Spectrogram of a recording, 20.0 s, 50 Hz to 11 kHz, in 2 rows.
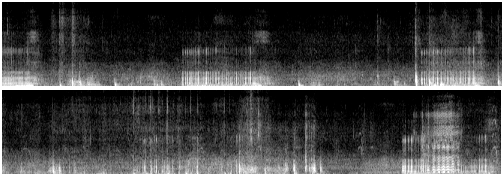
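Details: Sleeping goat named Jitta at Yoshigake farm, Himi, Toyama Prefecture, Japan, 11 March 2026: rasping, breathy snores come every few seconds, mixed with scattered clicks and rustling in between.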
